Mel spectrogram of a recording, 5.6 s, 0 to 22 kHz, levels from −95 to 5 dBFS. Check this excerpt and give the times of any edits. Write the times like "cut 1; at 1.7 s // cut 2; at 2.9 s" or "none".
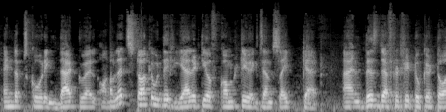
cut 1; at 1.4 s // cut 2; at 4.1 s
